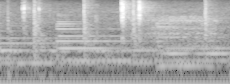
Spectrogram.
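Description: Computer keyboard keys tapped in a quick irregular burst while a terminal command is entered, close and clear over a steady low hum.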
